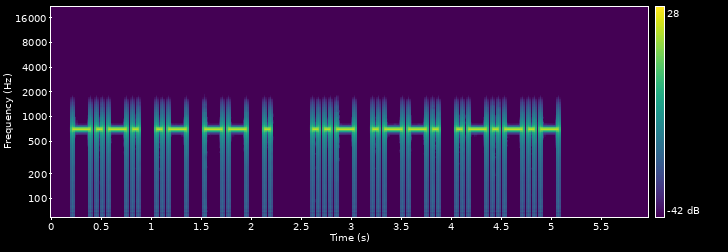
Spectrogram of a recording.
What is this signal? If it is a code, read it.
Morse code, heard as a keyed tone, about 20 wpm, 700 Hz. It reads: CAME UP.
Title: Sentences from Top 1500 Words 20wpm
